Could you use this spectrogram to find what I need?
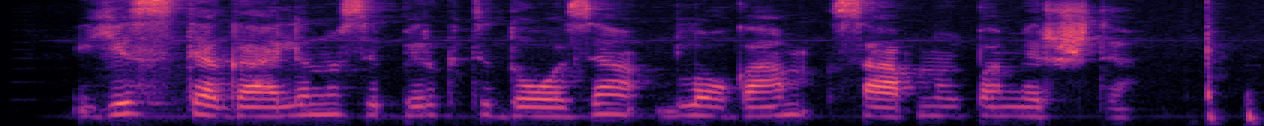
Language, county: Lithuanian, Klaipėda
